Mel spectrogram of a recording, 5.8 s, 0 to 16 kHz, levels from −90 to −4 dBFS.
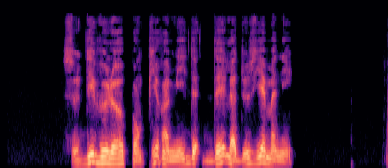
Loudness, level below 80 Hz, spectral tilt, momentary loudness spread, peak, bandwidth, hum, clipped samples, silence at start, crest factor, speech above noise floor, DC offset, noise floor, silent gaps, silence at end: -20 LUFS; -58 dBFS; -7.5 dB/octave; 14 LU; -4 dBFS; 11 kHz; none; under 0.1%; 0.95 s; 18 dB; 63 dB; under 0.1%; -82 dBFS; none; 1.45 s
